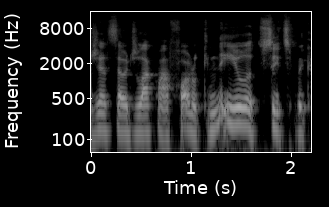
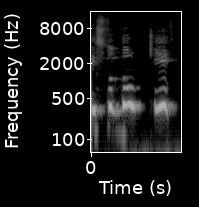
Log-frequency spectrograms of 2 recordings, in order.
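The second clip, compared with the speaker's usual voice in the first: pitched way up in mock disbelief; retold baffled squeak of a question, much higher and louder; incredulous; 4 dB louder than usual. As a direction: play dumb, shocked he thinks you studied it. Retelling a baffled reply to boss.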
